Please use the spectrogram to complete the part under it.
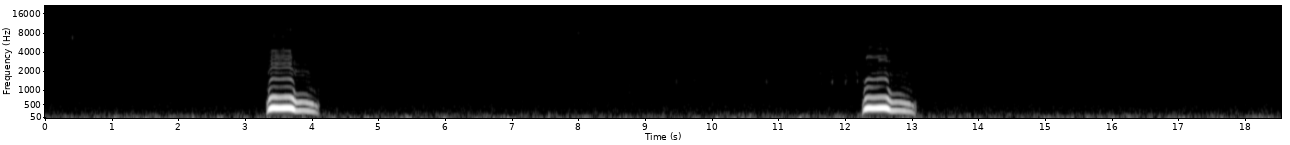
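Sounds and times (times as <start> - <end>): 
Eurasian eagle-owl hooting deep two-part calls: 3.3 - 4.1, 11.8 - 13.1.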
